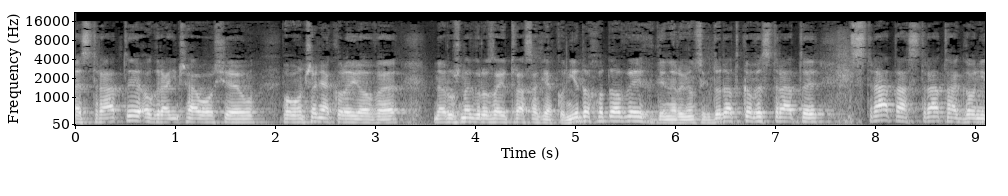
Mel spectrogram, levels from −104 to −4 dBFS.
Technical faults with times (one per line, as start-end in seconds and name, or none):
none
